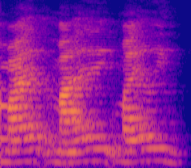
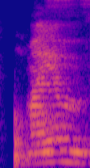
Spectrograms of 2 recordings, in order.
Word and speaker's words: Mayim: So Miley Bialik, Mayim Bialik. Say her name right.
